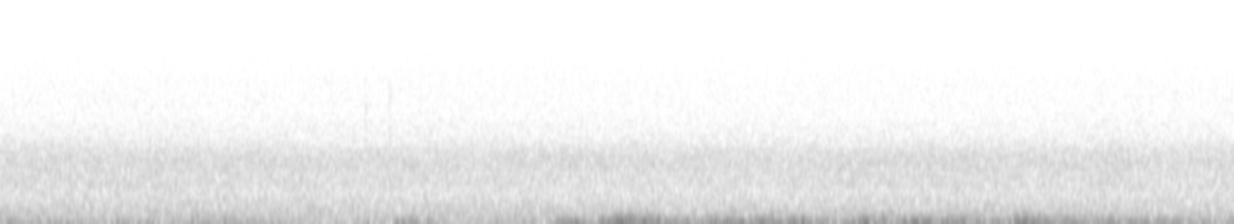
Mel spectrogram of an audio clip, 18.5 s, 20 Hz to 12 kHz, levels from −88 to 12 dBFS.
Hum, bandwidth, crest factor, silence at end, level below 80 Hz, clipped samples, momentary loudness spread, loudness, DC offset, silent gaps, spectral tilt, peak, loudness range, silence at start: none; 11 kHz; 18 dB; 0 s; -56 dBFS; under 0.1%; 8 LU; -61 LUFS; under 0.1%; none; -5.5 dB/octave; -36 dBFS; 6 LU; 0 s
